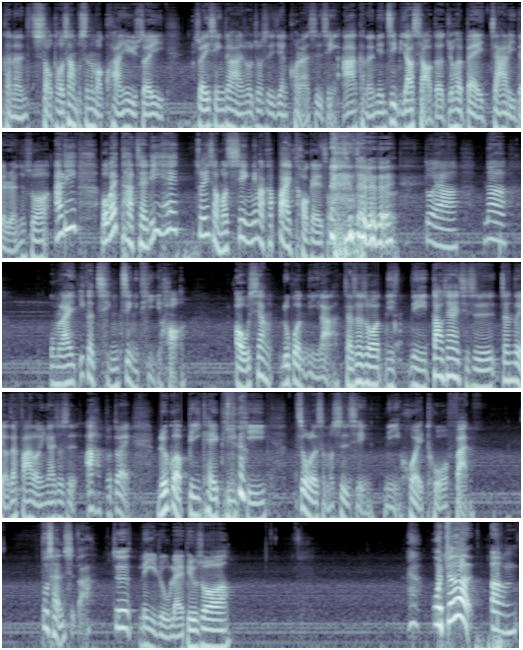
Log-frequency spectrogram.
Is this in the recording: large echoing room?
no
